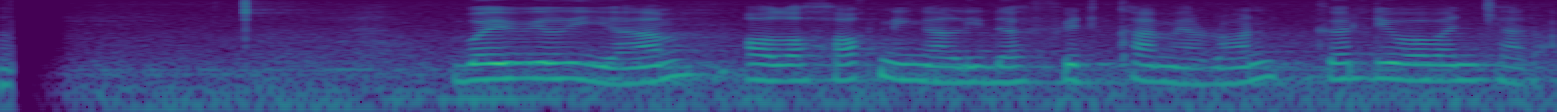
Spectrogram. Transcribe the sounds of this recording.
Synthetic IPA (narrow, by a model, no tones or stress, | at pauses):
bɔjwiliamɔlɔhɔk̚niŋalidafid̚kamɛɾɔnkɨrdiwawaɲt͡ʃaɾa̰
